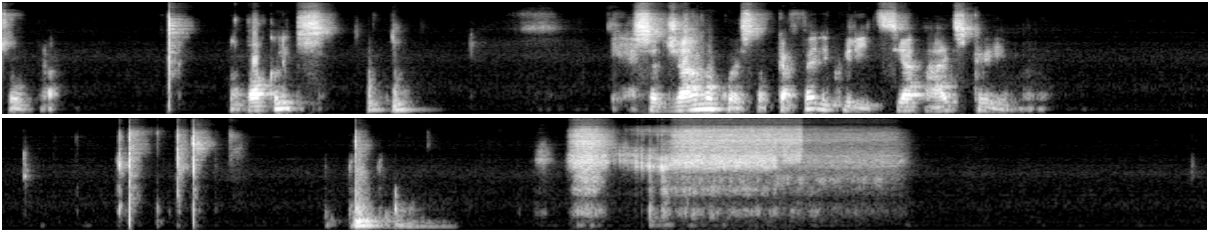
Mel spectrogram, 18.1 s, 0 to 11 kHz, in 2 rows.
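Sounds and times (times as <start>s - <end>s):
hiss of air through vape: 13.1s - 15.9s.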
